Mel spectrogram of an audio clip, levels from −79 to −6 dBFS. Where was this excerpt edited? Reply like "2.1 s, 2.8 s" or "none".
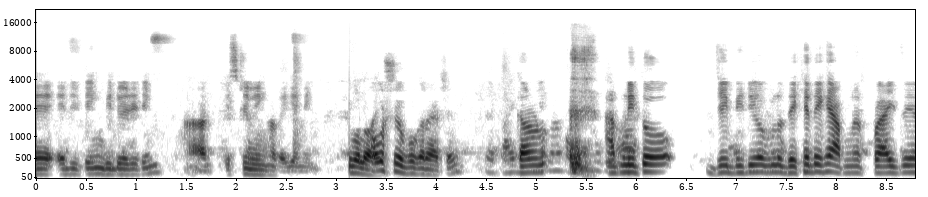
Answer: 3.1 s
